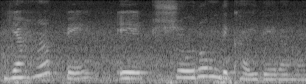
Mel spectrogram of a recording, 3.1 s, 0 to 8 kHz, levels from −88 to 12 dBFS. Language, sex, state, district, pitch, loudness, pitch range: Hindi, female, Madhya Pradesh, Dhar, 215 Hz, -16 LUFS, 185-245 Hz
